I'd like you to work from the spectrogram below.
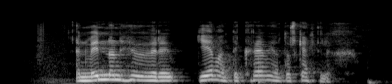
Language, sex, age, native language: Icelandic, female, 40-49, Icelandic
